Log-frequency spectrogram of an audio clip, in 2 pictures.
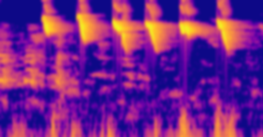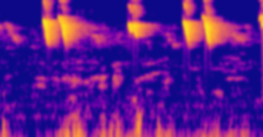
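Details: Steady saffron finch song of high, sharply falling notes, roughly three per second, with a brief pause midway and faint low thumps.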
